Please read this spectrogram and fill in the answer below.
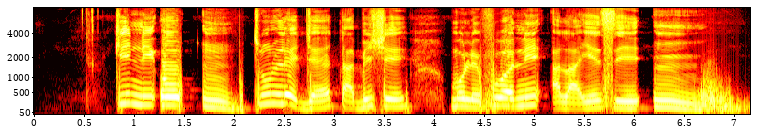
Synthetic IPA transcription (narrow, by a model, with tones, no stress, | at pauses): ki˦nĩ˦ʔo˧ũ˨tũ˦n̩˦le˦˨d͡ʒɛ˨˦ta˨bi˨˦ʃe˧mo˧le˨fu˨˦ɔ˧nĩ˦a˦˨la˨je˨˦sĩ˧˨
